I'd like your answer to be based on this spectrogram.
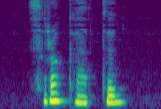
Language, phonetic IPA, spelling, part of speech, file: Polish, [srɔˈkatɨ], srokaty, adjective, LL-Q809 (pol)-srokaty.wav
